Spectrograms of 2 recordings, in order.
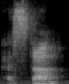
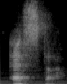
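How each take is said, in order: First: The stress is on the last syllable. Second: The stress is on the first syllable. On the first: It means he, she or it is. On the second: It means this, in the feminine.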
